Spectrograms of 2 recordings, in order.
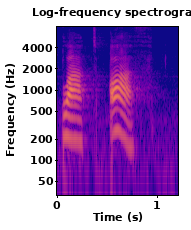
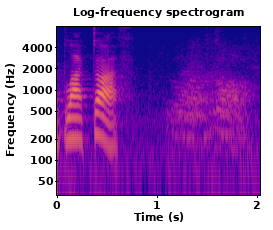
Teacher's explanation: Both are stressed, but we're at the end of an utterance, so off is going to be higher. It sounds like it's got more stress. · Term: tonic stress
